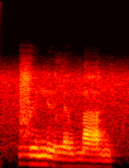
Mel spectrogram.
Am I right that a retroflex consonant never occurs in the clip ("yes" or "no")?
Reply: yes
